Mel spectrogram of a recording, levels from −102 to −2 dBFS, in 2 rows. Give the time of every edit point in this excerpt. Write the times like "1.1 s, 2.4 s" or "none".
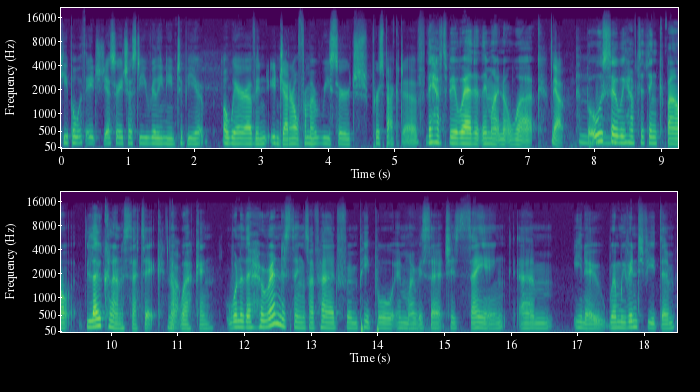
5.4 s, 7.7 s, 9.5 s, 11.6 s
